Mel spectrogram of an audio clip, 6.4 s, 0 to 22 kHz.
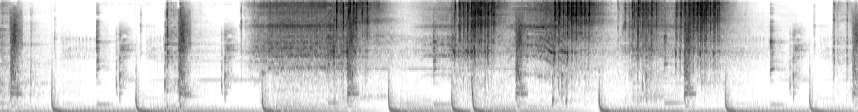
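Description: Lug bolts are driven onto the wheel hub of a 4x4 Power Wheels truck with a ratchet, rapid clicking bursts repeated about nine times in a regular rhythm, close and loud with no talking.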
